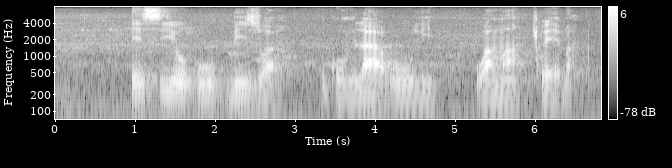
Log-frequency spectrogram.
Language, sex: Zulu, male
